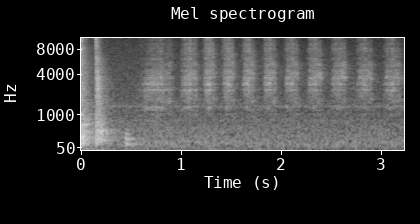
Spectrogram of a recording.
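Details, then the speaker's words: Sony boombox (black, partly broken) CD drive loading a disc: rasping grind repeating about three times a second as disc spins up and fails to read; it reads after retrying; disc drive grinding noise. "this is a copy of the at's first album pop it in and you'll hear the grinding"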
